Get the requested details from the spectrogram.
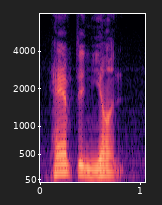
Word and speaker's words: Hampton Yount: It's Hampton Yount.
